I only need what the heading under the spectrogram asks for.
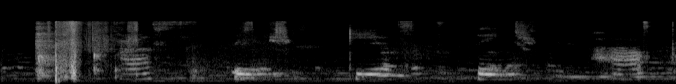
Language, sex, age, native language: Icelandic, female, 7, Icelandic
